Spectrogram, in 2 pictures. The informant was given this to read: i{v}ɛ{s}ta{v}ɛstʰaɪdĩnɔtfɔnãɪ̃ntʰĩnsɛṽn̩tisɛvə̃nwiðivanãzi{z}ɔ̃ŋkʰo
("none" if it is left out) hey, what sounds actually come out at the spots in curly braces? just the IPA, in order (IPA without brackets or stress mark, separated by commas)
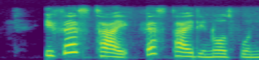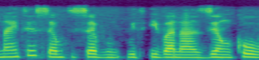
f, s, f, none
